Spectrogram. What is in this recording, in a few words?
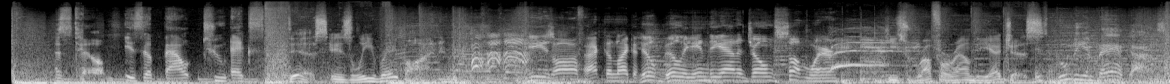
VO Promo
